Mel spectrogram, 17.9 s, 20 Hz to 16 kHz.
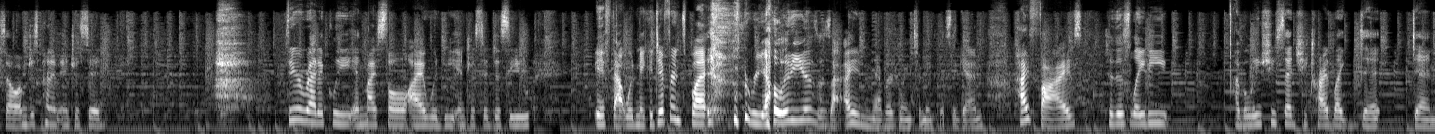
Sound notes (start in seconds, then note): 2.7 sigh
